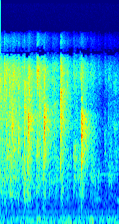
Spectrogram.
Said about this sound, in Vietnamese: Xin quý vị vỗ cho một tràng vỗ tay.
